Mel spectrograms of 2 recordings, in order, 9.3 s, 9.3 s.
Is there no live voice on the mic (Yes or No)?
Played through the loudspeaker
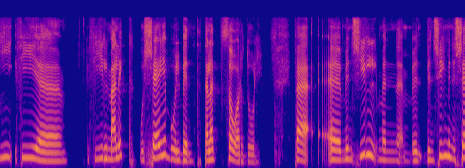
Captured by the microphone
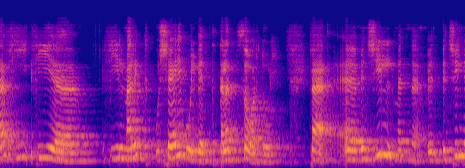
Yes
